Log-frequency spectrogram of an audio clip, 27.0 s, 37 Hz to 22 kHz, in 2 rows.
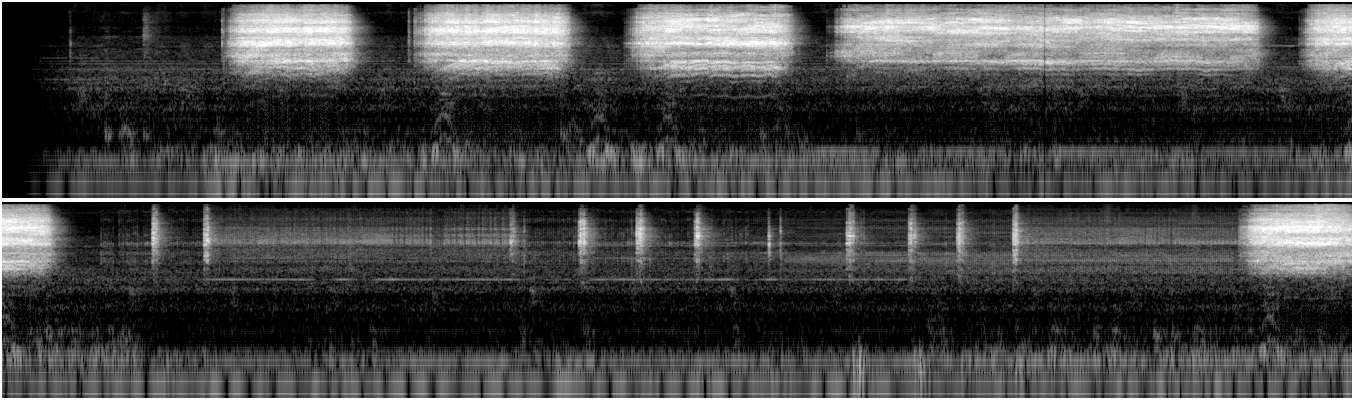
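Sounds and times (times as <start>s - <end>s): servo motors whirring: 2.2s - 27.0s.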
